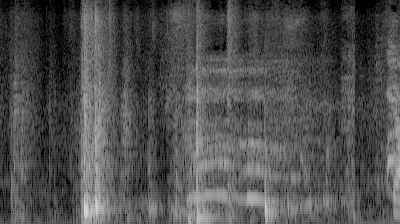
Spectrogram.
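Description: Knocks and a loud clunk of hard plastic about a second in, with more knocks after: a large plastic surprise egg being pulled open.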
